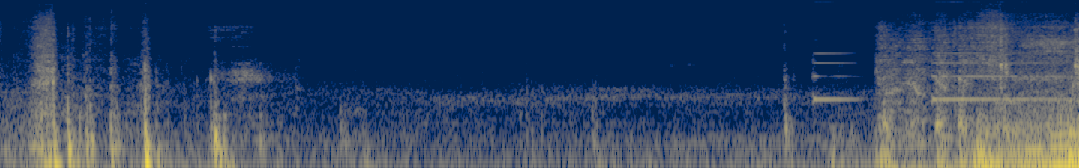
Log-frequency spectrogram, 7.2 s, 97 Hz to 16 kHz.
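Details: 2014 Dodge Charger Pursuit (ex-police), engine with 30,000 miles and full service history: a few cabin clicks, short crank catching cleanly and settling into a smooth, even idle; healthy engine start.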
